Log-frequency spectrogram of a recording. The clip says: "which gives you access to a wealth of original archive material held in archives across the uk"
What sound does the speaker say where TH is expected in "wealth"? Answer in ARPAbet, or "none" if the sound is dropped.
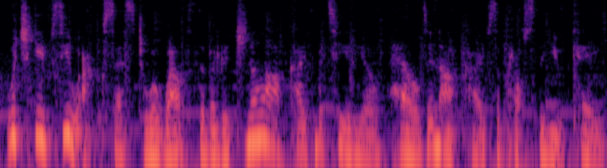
TH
